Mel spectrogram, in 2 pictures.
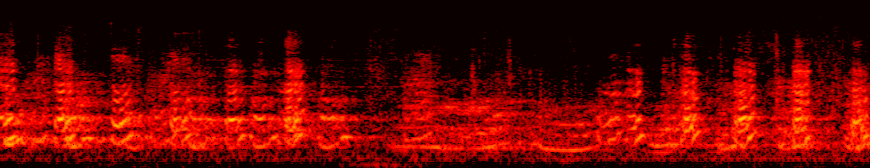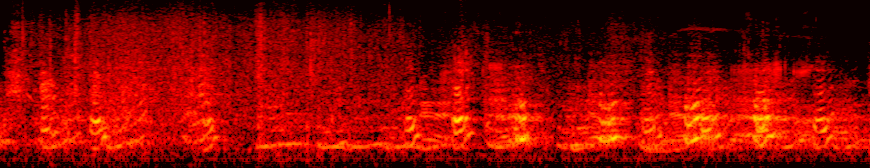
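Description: Sea lions giving a steady chorus of hoarse, overlapping barks and gurgling calls.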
